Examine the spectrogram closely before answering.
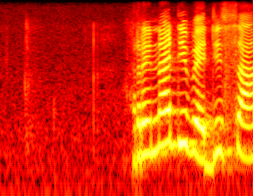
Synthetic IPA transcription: rɪnadibedisa

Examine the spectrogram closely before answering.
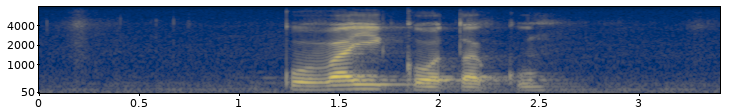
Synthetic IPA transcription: kʼuβajikɔtaku

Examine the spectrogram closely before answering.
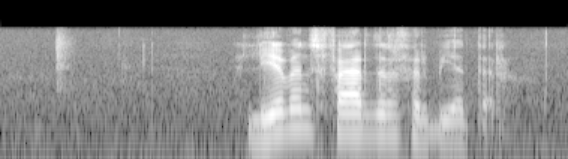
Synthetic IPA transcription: liəvənsfærdərfərbiətə̰r

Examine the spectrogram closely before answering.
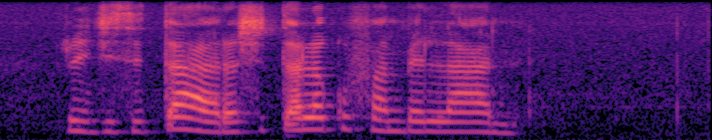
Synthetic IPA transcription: rid͡ʒisitaɦaɾaʃitalakufambɛlaːna

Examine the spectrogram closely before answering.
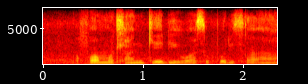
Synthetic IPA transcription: famʊt͡ɬʰaŋ̩kʼediwasɪpʼodisa̰a

